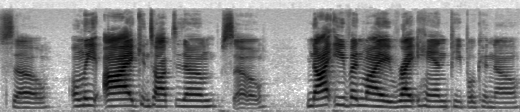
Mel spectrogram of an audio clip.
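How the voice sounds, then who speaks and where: A quiet woman's voice, fairly high and bright with a sharp tone, with ordinary pitch variation. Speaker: gaming streamer. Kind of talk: casual live stream chat. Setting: live stream.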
